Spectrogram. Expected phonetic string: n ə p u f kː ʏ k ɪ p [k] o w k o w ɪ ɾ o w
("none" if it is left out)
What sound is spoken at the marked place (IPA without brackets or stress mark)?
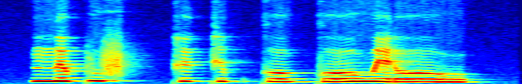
k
